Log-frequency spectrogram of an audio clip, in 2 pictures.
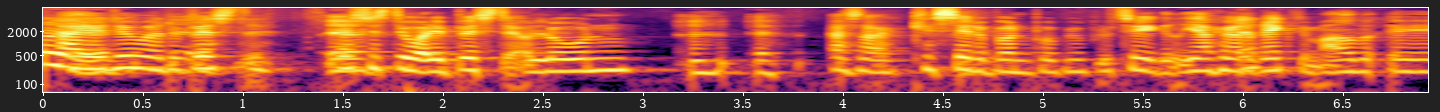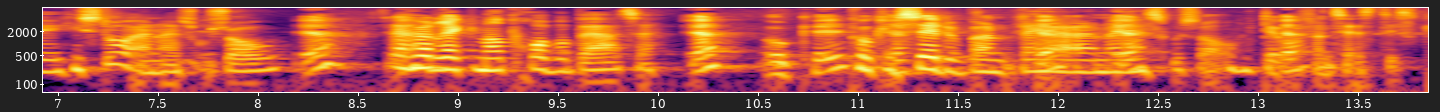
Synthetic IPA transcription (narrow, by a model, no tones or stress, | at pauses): ɑ̈ɪd̥e̝ʋɑ̈de̝b̥esd̥əjɑ̈ɪsynsd̥e̝ʋɑ̈ɾ̥e̝b̥esd̥əɒlɔ̽ːnə | ʔælsəkʰæseɾ̥əb̥ɒn̰pʰɒ̽b̥ib̥lio̝t͡sʰe̝̰ːɡ̥ð̞̩ˠjɑ̈hɦøɐd̥ʁɛɡ̥̚d̥imɑ̈ːð̞̩ˠhisd̥o̝ɐ̰jənɒjɑ̈ɪsɡ̥u̥sɒʊsjɑhhøɐd̥ʁɛɡ̥̚dimɑːð̞̩ˠpʰʁɔb̥ɒ̽b̥æɐt͡sʰæ | pʰɒ̽kʰæsedəb̥ɒn̰d̥ɑɐnɒjɑ̈ɪsɡ̥usɒʊd̥e̝ʋɑ̈fænt͡sʰæsd̥isɡ̥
